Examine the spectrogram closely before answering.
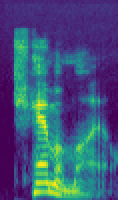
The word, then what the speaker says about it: chamomile: Chamomile.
